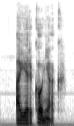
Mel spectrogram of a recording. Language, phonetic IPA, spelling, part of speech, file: Polish, [ˌajɛrˈkɔ̃ɲak], ajerkoniak, noun, Pl-ajerkoniak.ogg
